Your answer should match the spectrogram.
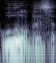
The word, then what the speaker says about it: urbs: Le mot urbs en latin, ça veut dire tout simplement la ville. D'ailleurs au passage, en latin, le U se prononce OU.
